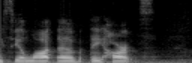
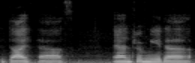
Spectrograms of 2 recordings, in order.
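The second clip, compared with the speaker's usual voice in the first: ordinary talk, nothing marked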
